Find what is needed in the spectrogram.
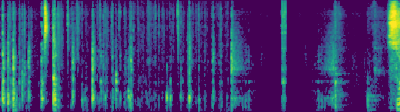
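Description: Raw sweet potato chunks being swept off a cutting board and dropped into a big bowl: a quick, irregular run of knocks and thuds that thins out after about three and a half seconds, with a few last single knocks near the end.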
